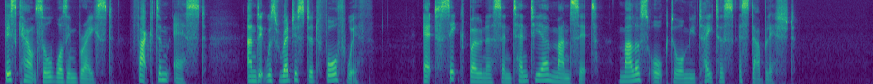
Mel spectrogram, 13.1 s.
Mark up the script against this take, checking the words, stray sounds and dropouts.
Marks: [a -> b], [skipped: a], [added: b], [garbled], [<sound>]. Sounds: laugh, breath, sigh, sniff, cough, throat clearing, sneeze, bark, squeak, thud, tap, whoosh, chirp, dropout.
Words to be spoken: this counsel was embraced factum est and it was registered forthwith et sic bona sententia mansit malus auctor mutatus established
this counsel was embraced factum est and it was registered forthwith et sic bona sententia mansit malus auctor mutatus established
